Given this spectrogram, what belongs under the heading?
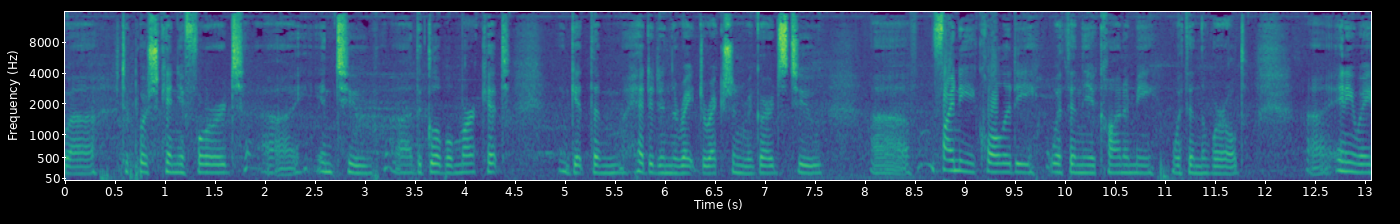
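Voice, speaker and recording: A woman's voice: lowish voice, darkish tone, slight background noise. A woman hosting an interview, introducing and questioning a guest in a casual, rambling way with fillers.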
